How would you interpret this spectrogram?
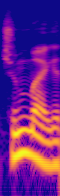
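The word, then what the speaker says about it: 純米: 이거 이제 일본식 발음은 준마이가 됩니다.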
